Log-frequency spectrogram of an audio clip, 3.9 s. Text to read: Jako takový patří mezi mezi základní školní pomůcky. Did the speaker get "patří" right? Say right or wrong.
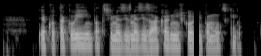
right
